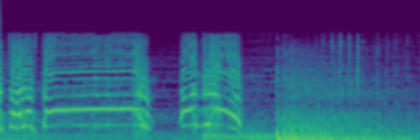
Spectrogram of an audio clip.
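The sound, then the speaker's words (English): A single deep blast of the Ramadan cannon, fired at sunset in Cairo, Egypt, to mark the iftar meal, booms out and rumbles away, following a voice chanting long, sustained melodic notes in the open air. “After sunset and the sound of the Ramadan cannon, people eat their first meal or iftar, which is often a copious multiple-course banquet.”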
